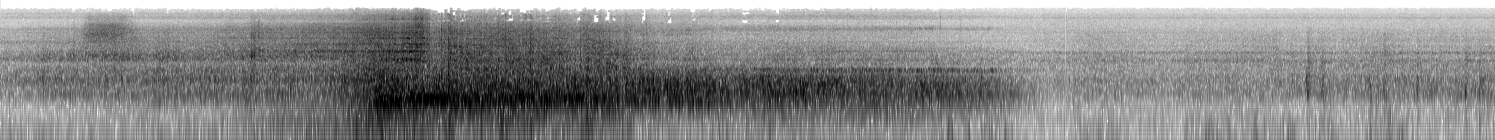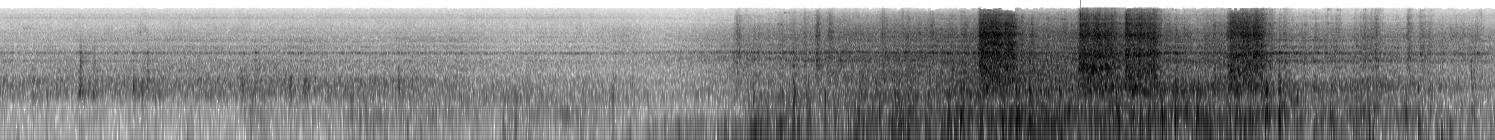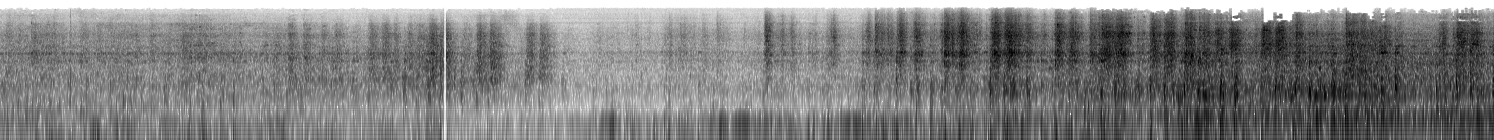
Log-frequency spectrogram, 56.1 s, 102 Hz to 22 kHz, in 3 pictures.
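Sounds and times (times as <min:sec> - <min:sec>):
train wheels clattering over points: 0:27.8 - 0:56.0.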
